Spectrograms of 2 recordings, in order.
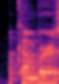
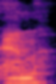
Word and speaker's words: McCumber: McCumber is spelled McCumber.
